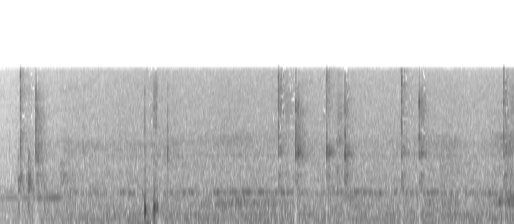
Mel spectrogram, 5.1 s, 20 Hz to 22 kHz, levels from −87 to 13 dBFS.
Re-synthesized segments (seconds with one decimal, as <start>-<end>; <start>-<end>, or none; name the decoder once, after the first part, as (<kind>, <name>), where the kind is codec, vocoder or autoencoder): none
